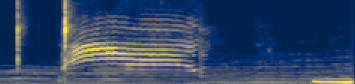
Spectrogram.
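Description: A cat in a mouse simulator video game lets out a long, loud, drawn-out meow after a couple of sharp clicks, the cry dropping off before a brief tonal sound.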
